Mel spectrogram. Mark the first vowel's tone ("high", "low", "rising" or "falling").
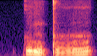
falling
